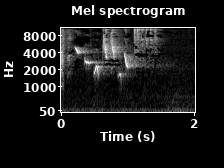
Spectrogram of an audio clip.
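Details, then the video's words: Common Nightingale at night, recorded from very close range: a rich two-second phrase of quick whistles swooping down, scratchy bursts and a final high buzzy trill. "Słowik Rdzawy piękny śpiew nagrany z bardzo bliska"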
